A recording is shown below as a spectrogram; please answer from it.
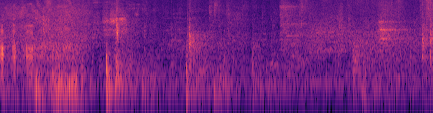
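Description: Faint voices and room noise with a few sharp knocks, about three, spread through the middle of the stretch.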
